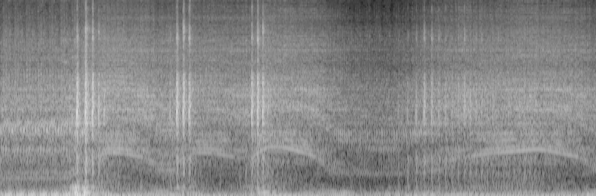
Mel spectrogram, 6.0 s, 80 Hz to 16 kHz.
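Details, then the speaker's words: Mitsubishi Galant 6 (E32A) with 4G37 engine: after starting it runs unevenly and throttle blips are ragged and stumbling, misfire suspected. "завелась работает криво даём"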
